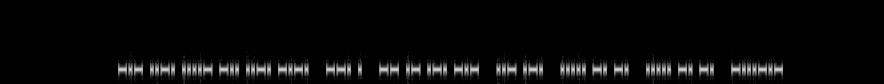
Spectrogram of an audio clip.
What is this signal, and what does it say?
Morse code, heard as a keyed tone, about 44 wpm, 690 Hz. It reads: KF4DFC GE MARK UR 5NN 5NN <BK>
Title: SOTA QSO Practice 45wpm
